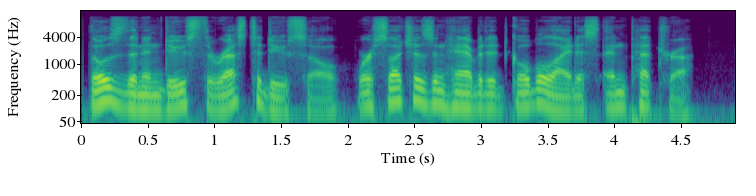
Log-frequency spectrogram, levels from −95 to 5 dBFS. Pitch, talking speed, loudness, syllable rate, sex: 100 Hz, 185 wpm, -18 LUFS, 5.8 syllables/s, male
